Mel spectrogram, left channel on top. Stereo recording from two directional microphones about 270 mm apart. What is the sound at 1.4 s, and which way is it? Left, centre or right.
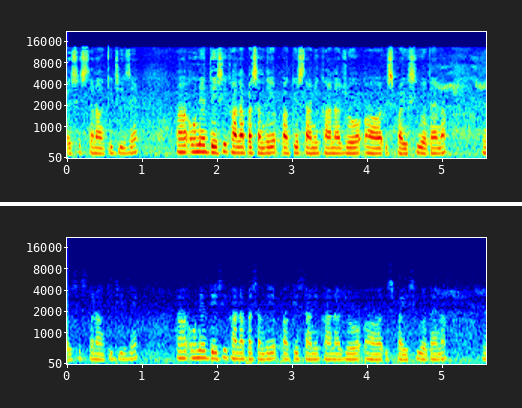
Speech, left.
